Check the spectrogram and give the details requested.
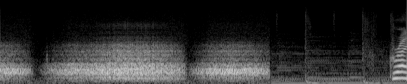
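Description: Two coarse, rough breath sounds through a stethoscope, typical of the crackly lung sounds of severe COVID-19 pneumonia.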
